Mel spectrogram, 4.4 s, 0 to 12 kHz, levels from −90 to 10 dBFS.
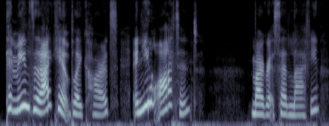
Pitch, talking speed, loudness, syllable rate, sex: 290 Hz, 180 wpm, -21 LUFS, 5.0 syllables/s, female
